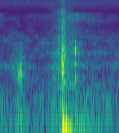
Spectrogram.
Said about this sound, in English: I have so many recordings of you clicking pens and stuff because you're a pen fidgeter. And with you that close to the mic, I have to take away your pen.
